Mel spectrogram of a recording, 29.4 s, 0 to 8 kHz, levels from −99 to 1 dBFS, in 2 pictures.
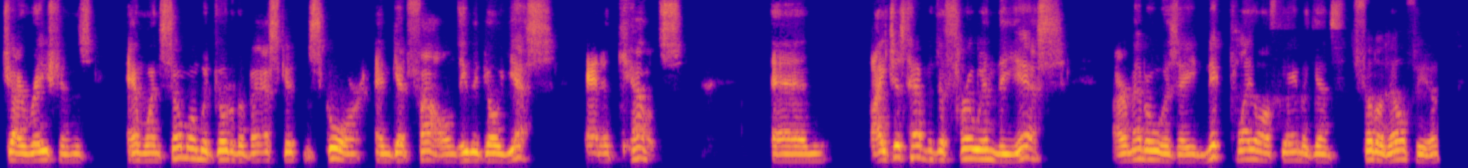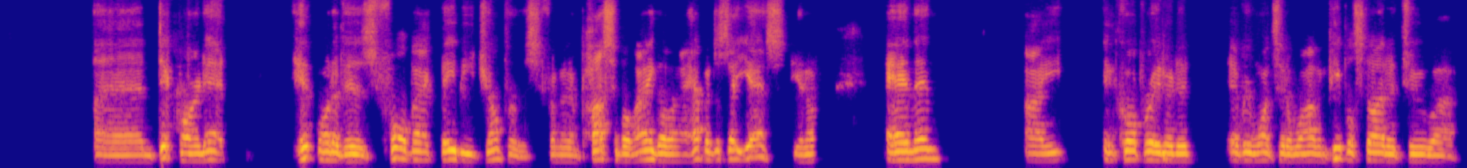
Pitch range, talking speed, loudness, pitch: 130-170 Hz, 155 wpm, -19 LUFS, 145 Hz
